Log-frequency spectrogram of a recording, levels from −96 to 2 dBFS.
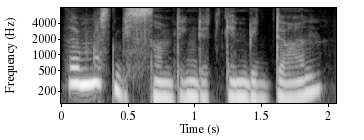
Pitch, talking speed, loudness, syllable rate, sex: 180 Hz, 230 wpm, -16 LUFS, 5.8 syllables/s, female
